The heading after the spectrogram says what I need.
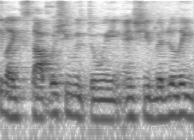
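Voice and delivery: normal talking voice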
